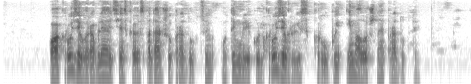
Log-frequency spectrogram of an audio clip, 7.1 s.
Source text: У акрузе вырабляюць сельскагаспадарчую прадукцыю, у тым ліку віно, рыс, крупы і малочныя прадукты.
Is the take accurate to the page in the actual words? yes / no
no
